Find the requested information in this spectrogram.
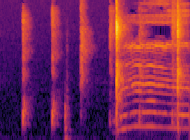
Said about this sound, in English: Slow clap! Okay. They're really not clapping. They're high-fiving each other incredibly badly.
